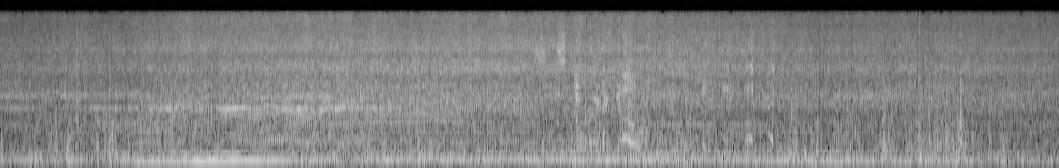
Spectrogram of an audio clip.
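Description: A loud car engine drones steadily and its pitch climbs as it revs through a gear change into third, with wind noise and someone talking over it.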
